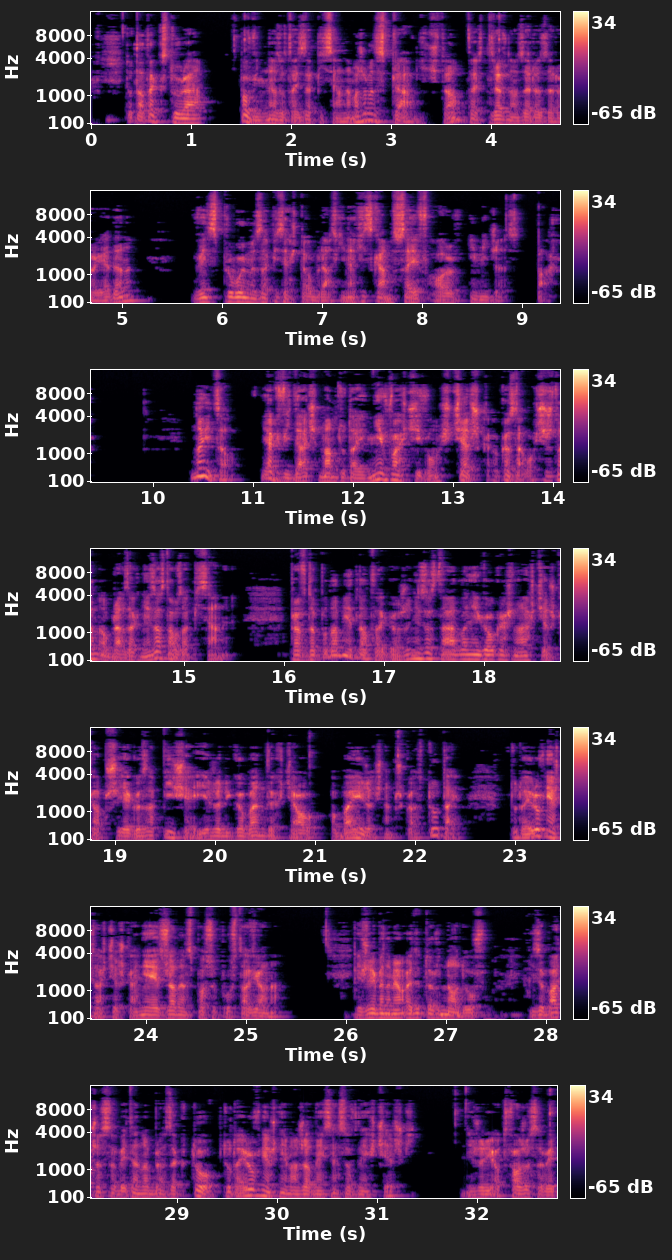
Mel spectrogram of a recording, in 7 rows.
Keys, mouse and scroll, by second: 1.7 click, 4.3 click, 4.9 middle click, 4.9-5.4 scroll up 1, 5.7 middle click, 5.7 scroll up 1, 9.1 click, 21.2-22.3 drag, 27.2 shift+F3, 29.7 middle click, 31.9-32.8 drag.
